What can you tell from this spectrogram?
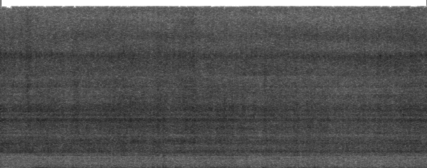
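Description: Helicopter hovering close overhead: steady, loud rotor and engine noise, with the rotor downwash buffeting the microphone.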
